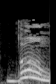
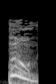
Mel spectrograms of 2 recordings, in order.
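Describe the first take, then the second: First: Imitated boom. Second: Loud, sharp mock crash of a tackle; imitated boom. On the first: Imitating another tackle hit. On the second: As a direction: smack out the boom like a big hit. Imitating the hardest hit.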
